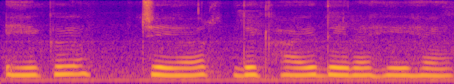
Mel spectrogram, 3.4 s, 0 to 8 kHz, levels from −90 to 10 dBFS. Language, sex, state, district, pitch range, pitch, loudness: Hindi, female, Haryana, Charkhi Dadri, 220-235 Hz, 225 Hz, -14 LUFS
